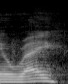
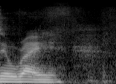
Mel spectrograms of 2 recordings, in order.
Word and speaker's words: Il Ray: the problem is in in Italian it's I think it's IL which wouldn't you wouldn't pronounce it as ill Ray so I thought it'd be funny to to spell it as ill Ray like you know ill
